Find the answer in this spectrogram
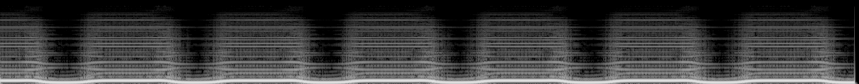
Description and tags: quantum radio snap026
Experimental QM synthesis resulting sound.
drone, experimental, noise, sci-fi, soundeffect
